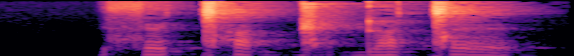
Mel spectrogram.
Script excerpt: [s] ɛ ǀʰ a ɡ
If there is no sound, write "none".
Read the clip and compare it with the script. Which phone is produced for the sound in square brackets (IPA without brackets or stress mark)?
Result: s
